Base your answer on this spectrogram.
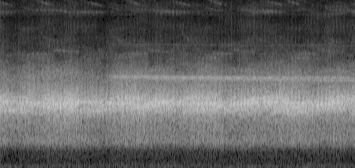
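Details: Frogs and toads calling at night in natural amphibian habitat in Mexico: a dense, unbroken mid-pitched croaking chorus with a faint steady higher tone running through its second half, no other sounds.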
